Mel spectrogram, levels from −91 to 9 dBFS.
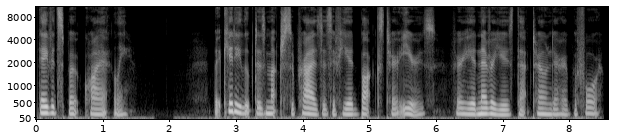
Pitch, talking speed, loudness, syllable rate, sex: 160 Hz, 180 wpm, -21 LUFS, 5.2 syllables/s, female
